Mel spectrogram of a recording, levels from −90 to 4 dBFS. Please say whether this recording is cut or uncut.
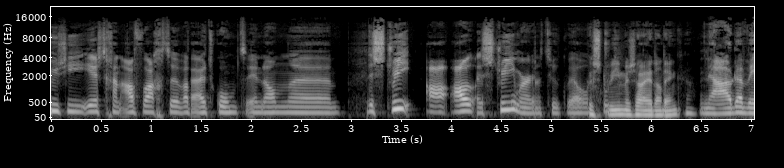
cut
